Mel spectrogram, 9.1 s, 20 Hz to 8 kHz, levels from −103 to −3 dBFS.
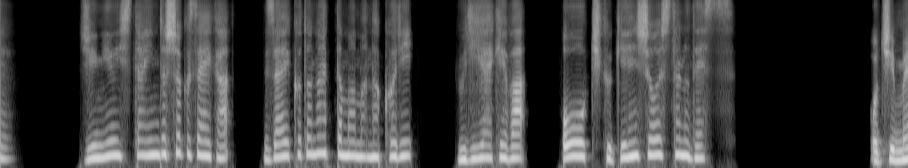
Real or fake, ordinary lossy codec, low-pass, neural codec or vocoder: fake; none; none; codec, 16 kHz, about 1 kbps, DyCAST, with the encoder's durations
